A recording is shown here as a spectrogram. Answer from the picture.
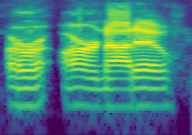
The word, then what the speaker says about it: Arenado: I really considered Arenado. Is that how you pronounce it? For the Cards. – Yep.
